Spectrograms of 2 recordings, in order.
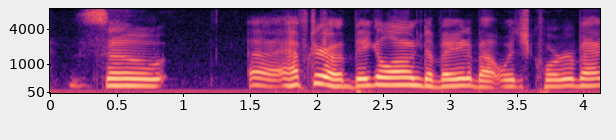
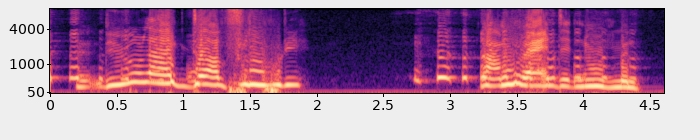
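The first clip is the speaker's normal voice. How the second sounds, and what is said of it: Imitates a singer's voice. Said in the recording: “I'm doing a Randy Newman impression out of nowhere. ... It's probably terrible, but in my head, like, it sounds surprisingly better than I thought it would.”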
